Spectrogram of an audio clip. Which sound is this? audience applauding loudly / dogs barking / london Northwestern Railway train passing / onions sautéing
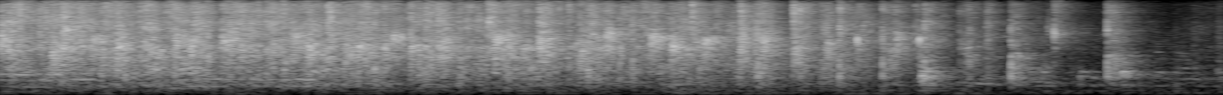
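audience applauding loudly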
